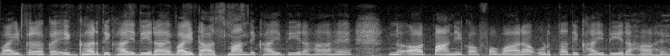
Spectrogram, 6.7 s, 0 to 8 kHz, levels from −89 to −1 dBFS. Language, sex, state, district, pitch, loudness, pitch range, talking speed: Hindi, female, Uttar Pradesh, Hamirpur, 225 Hz, -21 LUFS, 215-235 Hz, 215 wpm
